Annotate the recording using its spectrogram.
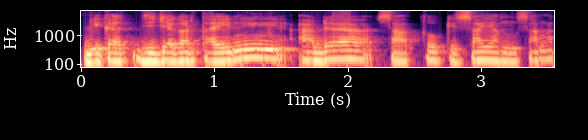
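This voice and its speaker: A man speaks in a dark, mellow tone that is somewhat breathy. His pace is moderate. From Indonesia, Pekalongan (Central Java). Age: 20s. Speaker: batik trader sharing life story. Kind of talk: personal testimony.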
